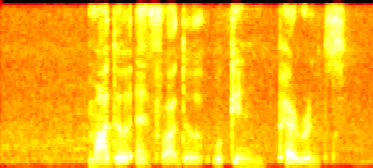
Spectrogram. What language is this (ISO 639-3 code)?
eng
